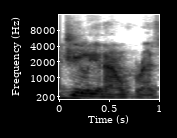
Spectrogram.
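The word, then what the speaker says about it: Julián Álvarez: of people do say Julian Alvarez it's yeah they pronounce a Jay with a H I said so my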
